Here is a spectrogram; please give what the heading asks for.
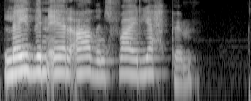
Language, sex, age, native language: Icelandic, female, 8, Icelandic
